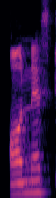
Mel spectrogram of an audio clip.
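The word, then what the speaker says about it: honest: ball I am dash ऑनेस्ट बॉय ठीक है अब यहां पर क्या है एच है बट हम एच तो हमारा होता है साइलेंट तो साउंड किसका आएगा ऑनेस्ट ओ का साउंड आ रहा है तो ओ क्या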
